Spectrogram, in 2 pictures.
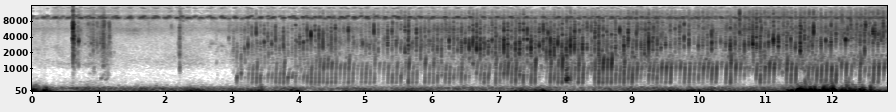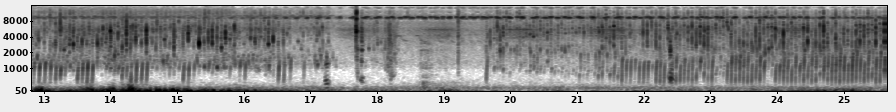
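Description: Googan Revolver and River2Sea Whopper Plopper topwater fishing lures churning across the water, a continuous splashing, gurgling rush with a rhythmic plopping texture, swelling louder midway, with no talk.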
